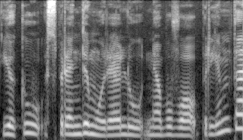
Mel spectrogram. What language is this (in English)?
Lithuanian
